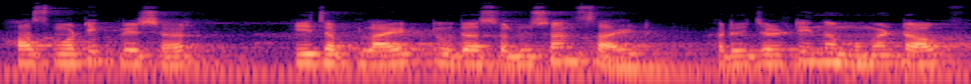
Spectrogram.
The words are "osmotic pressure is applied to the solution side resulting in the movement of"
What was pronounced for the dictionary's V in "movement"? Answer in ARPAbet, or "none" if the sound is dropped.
none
